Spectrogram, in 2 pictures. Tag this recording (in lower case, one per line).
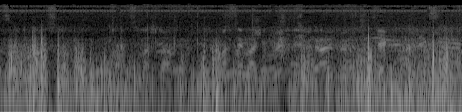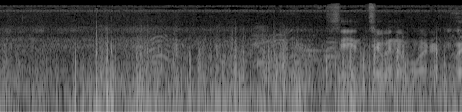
speech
